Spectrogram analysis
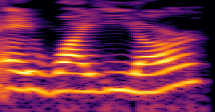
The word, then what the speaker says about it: Mayer: Sam Mayer, I think that's how you pronounce his last name. It's Mayer. Mayer, yes.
